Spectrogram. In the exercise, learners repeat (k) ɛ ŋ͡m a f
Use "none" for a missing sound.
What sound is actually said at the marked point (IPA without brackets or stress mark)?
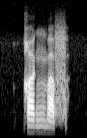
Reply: q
